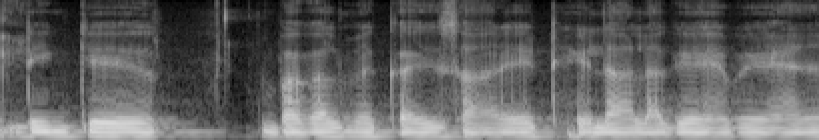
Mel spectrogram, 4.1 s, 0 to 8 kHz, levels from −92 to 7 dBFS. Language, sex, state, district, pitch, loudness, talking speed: Hindi, male, Jharkhand, Ranchi, 95 Hz, -15 LUFS, 145 wpm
